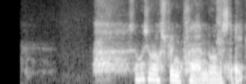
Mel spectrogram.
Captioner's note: sighing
